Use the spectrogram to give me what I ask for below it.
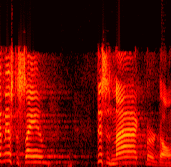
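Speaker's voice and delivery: put-on beautiful, gracious, full American South accent. Retelling how the COO introduced the speaker on arrival, in a southern US accent. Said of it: "with a beautiful southern accent".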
